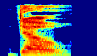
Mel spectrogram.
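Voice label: "dough", American English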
